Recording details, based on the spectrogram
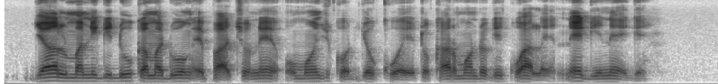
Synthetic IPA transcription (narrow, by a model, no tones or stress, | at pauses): d͡ʒalmaniɡidukamadwoŋɛ̰pa̰t͡ʃɔ̰nɛomoɲd͡ʒkɔd̚d͡ʒɔkwojetɔkarmɔndɔɡɪkwalɛ̰nʔɛɡɪnɛɡḛ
